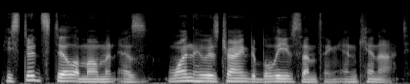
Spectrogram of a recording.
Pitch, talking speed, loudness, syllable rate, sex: 130 Hz, 220 wpm, -19 LUFS, 5.7 syllables/s, male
